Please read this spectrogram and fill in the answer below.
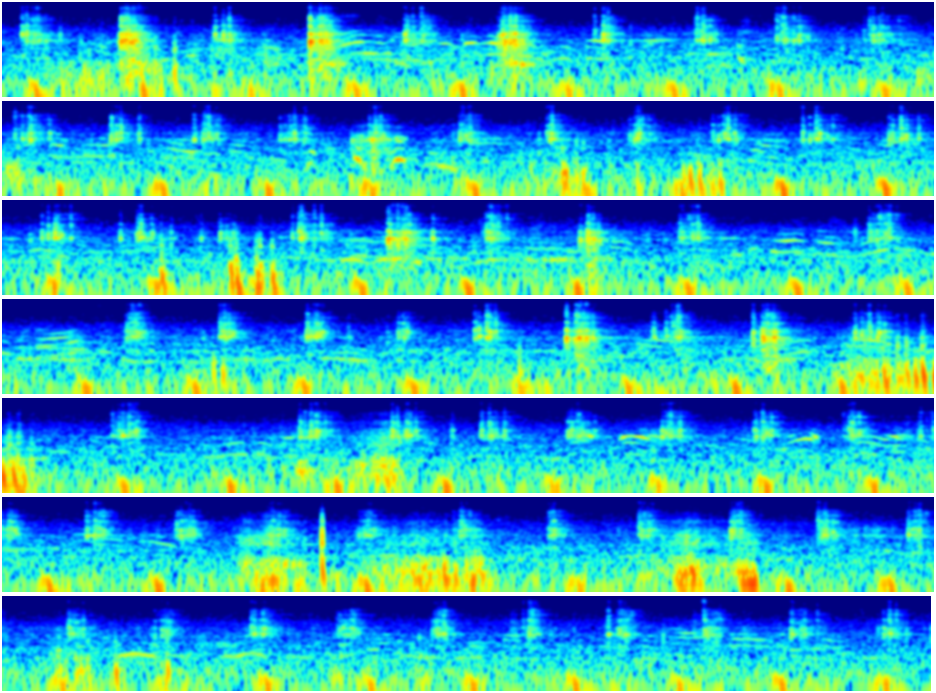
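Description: Wooden sticks clacking together in a steady dance rhythm, about two to three strikes a second, with a few deeper thuds partway through.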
